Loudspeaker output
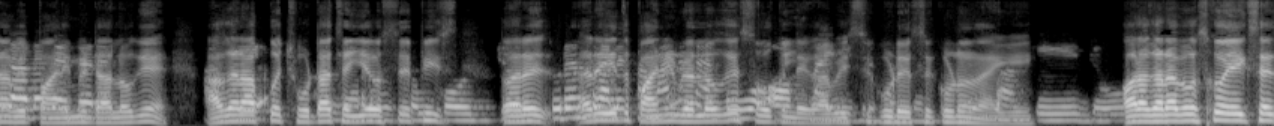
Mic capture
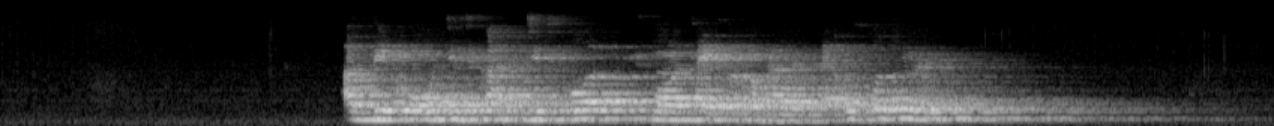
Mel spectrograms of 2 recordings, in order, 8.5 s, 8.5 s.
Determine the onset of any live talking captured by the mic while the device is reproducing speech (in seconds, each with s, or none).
2.3 s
